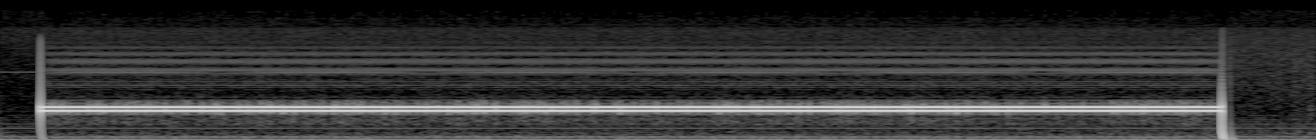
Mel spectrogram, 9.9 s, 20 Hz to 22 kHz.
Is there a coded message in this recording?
Yes: Emergency Alert System (SAME) tones (the 853 and 960 Hz attention tone) from 0.3 to 9.2 s.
